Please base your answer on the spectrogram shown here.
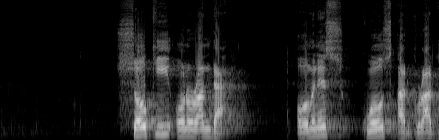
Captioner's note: speaking latin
